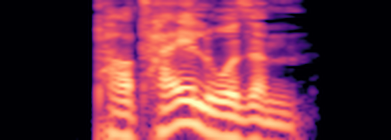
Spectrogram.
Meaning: strong dative masculine/neuter singular of parteilos
- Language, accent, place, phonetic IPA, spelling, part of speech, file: German, Germany, Berlin, [paʁˈtaɪ̯loːzm̩], parteilosem, adjective, De-parteilosem.ogg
